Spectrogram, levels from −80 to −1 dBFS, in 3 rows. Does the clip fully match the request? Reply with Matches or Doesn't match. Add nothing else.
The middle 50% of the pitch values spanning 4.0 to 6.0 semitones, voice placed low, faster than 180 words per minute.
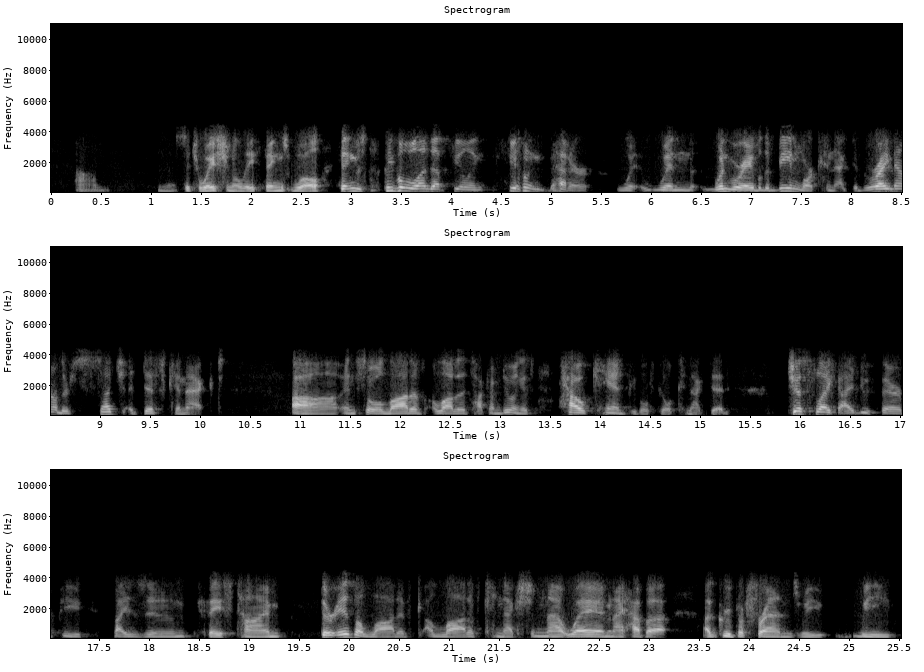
Matches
